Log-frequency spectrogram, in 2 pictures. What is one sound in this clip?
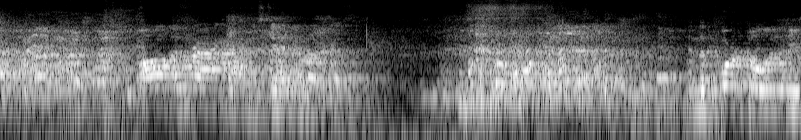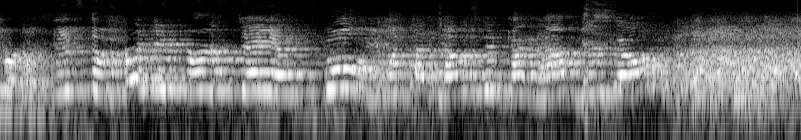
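A young woman speaks with animation through a microphone in an echoing hall.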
